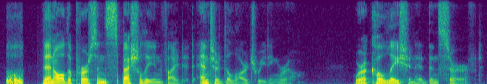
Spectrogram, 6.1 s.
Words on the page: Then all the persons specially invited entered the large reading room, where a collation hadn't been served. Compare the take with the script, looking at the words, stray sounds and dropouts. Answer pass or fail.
fail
